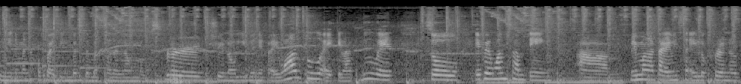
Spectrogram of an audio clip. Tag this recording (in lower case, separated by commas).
speech, music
